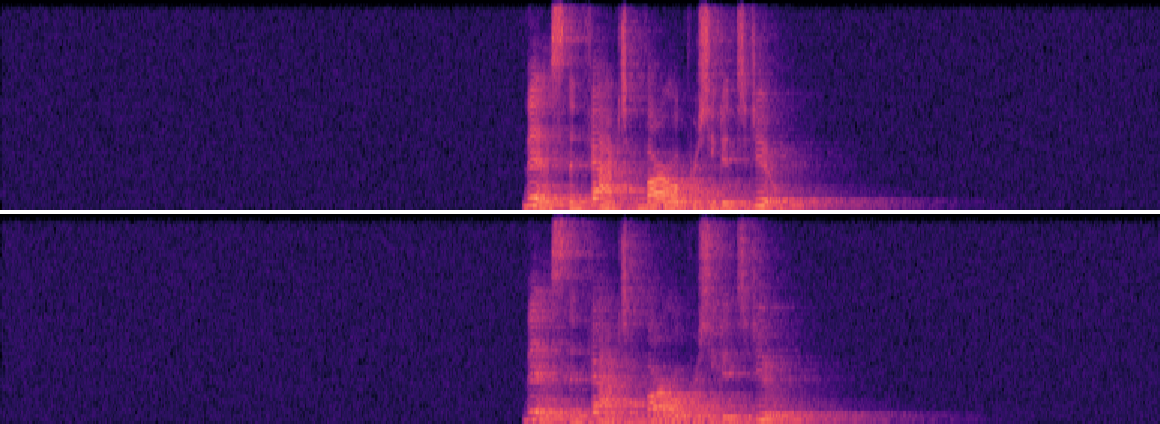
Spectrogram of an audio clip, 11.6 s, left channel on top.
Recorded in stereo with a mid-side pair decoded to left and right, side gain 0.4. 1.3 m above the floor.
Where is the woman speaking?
60° left, 1.3 m.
